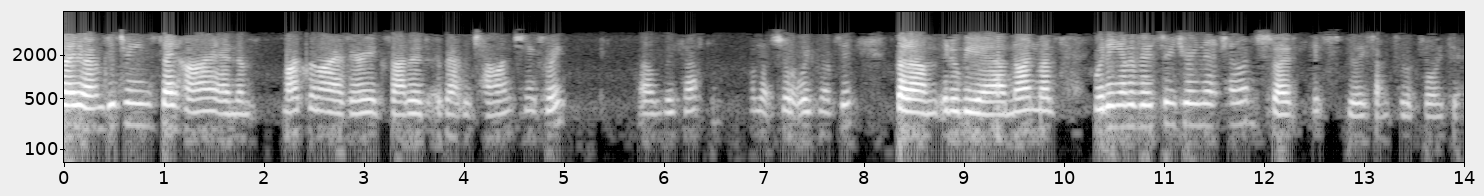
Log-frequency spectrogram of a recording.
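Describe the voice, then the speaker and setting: The speaker has an Australian accent and talks at a very fast pace. Intonation is fairly even, while loudness swings widely. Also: woman, fairly low pitch for a woman. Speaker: caller. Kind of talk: voicemail message.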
